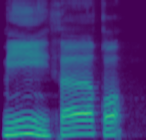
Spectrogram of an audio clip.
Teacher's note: huruf mad ya sebelumnya berharokah kasroh. Ya, maka panjangnya 2 harokah. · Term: mad tabi'i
